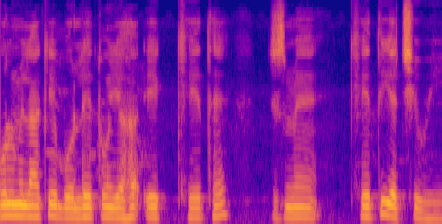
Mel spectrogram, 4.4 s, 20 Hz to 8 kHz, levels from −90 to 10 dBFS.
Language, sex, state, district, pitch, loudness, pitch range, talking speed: Hindi, male, Jharkhand, Deoghar, 130 Hz, -16 LUFS, 125-140 Hz, 175 wpm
